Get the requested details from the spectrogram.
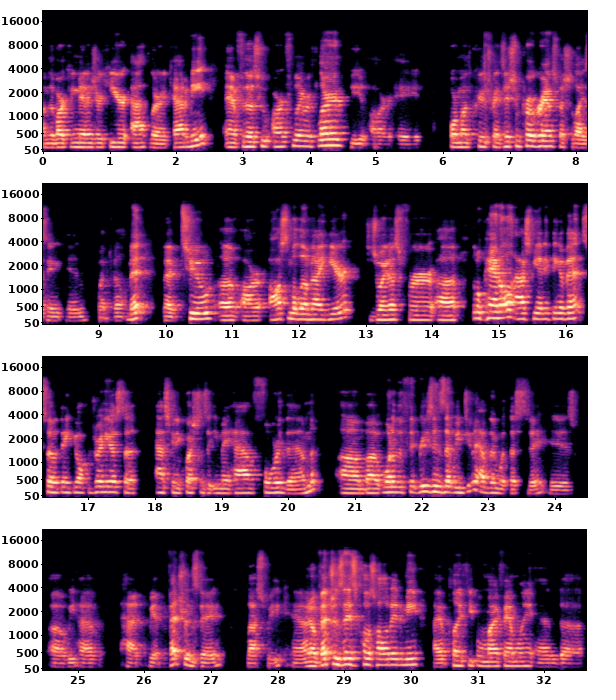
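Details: Adult speaker; typical speech.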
